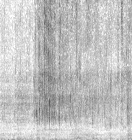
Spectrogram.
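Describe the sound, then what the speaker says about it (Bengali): Water trickles and splashes steadily onto soil at the base of garden plants, a continuous soft pouring hiss lasting throughout, moderately close with no talk. "এই সবগুলি গাছে জল দেব"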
